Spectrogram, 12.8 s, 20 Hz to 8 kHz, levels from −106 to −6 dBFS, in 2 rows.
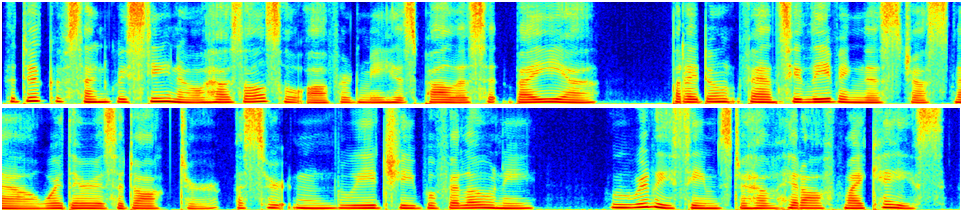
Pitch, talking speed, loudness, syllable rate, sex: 200 Hz, 185 wpm, -18 LUFS, 4.8 syllables/s, female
